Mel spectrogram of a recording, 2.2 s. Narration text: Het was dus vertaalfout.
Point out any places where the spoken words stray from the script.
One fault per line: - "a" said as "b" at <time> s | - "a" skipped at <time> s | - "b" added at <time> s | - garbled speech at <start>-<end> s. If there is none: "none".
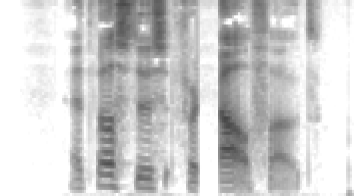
none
